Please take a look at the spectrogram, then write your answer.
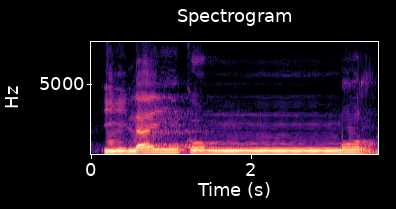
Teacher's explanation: huruf mim berharokat sukun bertemu dengan mim bertasdid, maka ini ditahan dan ditekan, didengungkan 2-3 harokat ya. Huruf mim sukunnya menghilang langsung melebur ke sini.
